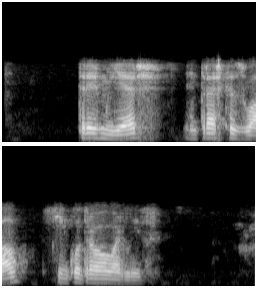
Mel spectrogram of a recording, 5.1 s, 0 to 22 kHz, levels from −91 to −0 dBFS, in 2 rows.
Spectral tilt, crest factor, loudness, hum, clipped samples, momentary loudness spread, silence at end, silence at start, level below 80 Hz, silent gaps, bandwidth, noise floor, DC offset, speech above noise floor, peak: -0.5 dB/octave; 18 dB; -16 LUFS; none; under 0.1%; 18 LU; 1 s; 0.75 s; -70 dBFS; none; 4.4 kHz; -75 dBFS; under 0.1%; 58 dB; -2 dBFS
